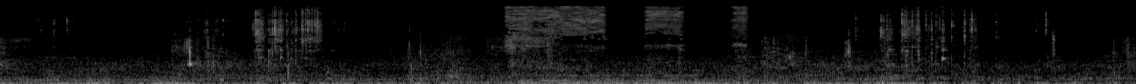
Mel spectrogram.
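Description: Aerosol spray-paint cans hissing in repeated bursts as paint goes onto a train car's metal side: a longer spray of about a second about five seconds in, and a quick run of short sprays near the end.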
